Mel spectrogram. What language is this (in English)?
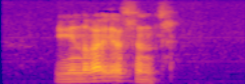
Kabyle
